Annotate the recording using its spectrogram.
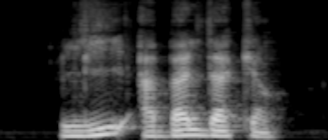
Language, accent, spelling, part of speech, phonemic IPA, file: French, France, lit à baldaquin, noun, /li a bal.da.kɛ̃/, LL-Q150 (fra)-lit à baldaquin.wav
- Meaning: canopy bed (a bed equipped with a canopy)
